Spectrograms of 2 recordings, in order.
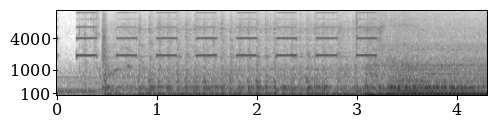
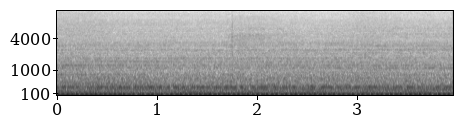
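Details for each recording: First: Salvage-auction vehicle with fire damage under the hood, listed as run and drive: chime rings while the starter churns several seconds before it catches and settles into a low idle; long crank before starting. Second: whether or not though she's actually running really well it's very quiet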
